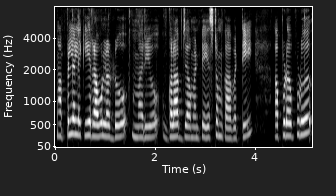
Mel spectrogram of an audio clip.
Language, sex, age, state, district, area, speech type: Telugu, female, 18-30, Andhra Pradesh, Sri Balaji, rural, spontaneous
